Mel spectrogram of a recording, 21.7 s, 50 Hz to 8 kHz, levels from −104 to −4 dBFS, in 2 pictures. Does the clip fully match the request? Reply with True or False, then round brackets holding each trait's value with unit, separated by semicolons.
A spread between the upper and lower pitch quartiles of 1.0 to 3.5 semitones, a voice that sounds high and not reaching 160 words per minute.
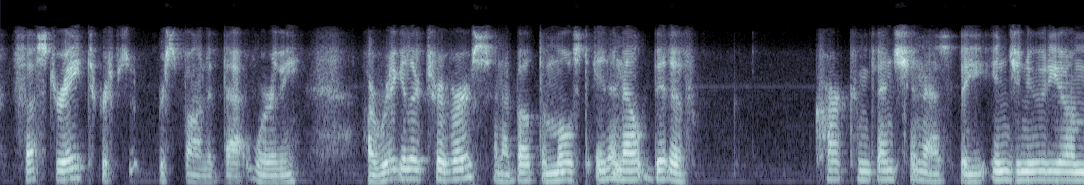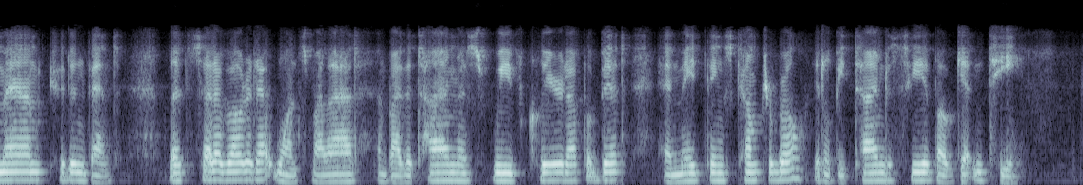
False (2.7 semitones; 130 Hz; 150 wpm)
